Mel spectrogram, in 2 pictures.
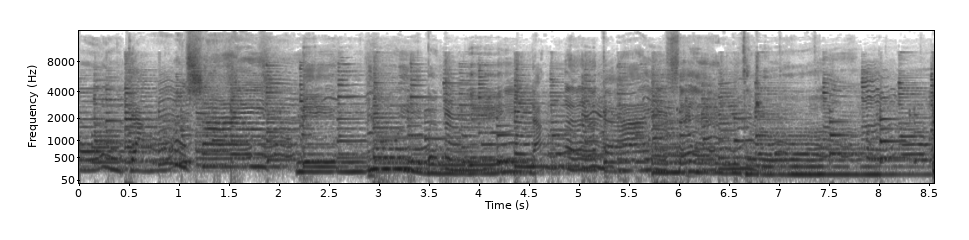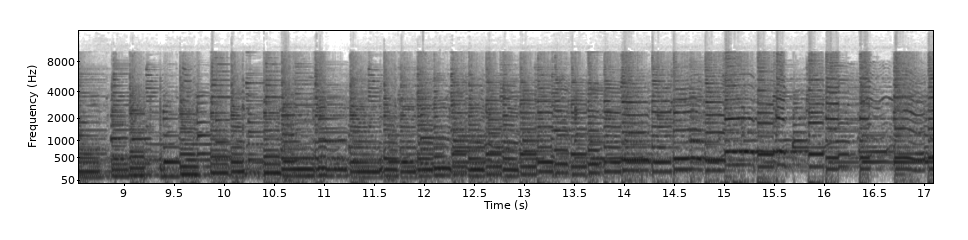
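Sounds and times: plucked guitar playing fast notes: 0.0s - 17.0s
bass line: 3.0s - 17.0s.

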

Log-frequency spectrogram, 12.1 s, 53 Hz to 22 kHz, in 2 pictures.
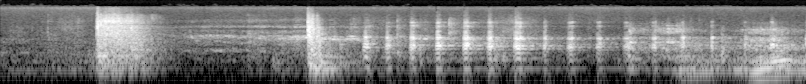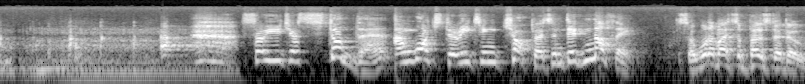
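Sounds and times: woman laughing: 2.6s - 7.8s.

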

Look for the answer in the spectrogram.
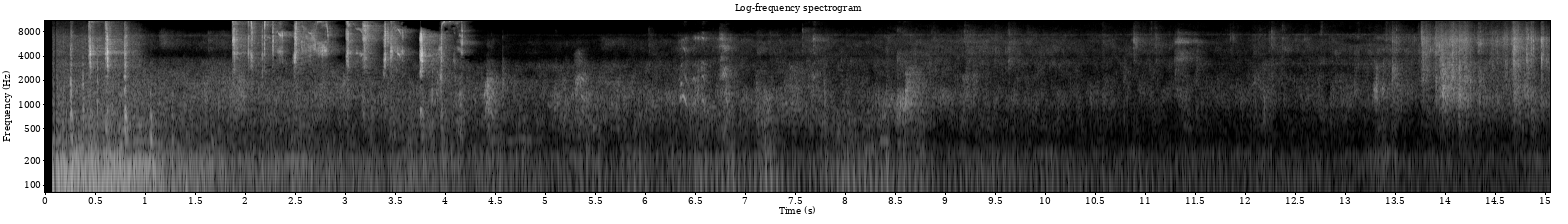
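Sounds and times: baby monkey screaming: 0.1s - 1.0s, 1.9s - 4.2s.

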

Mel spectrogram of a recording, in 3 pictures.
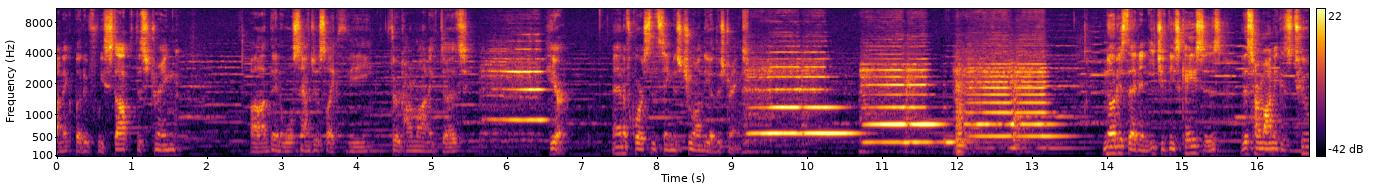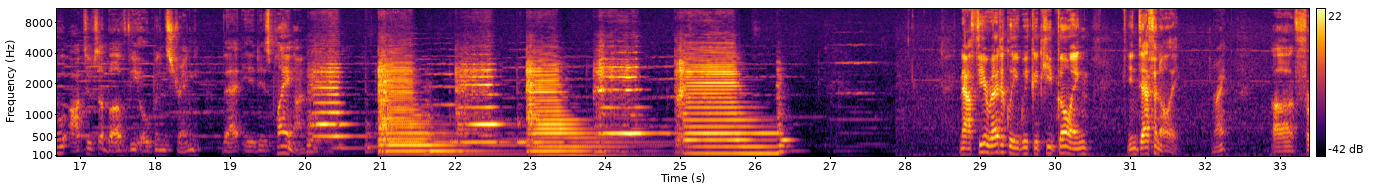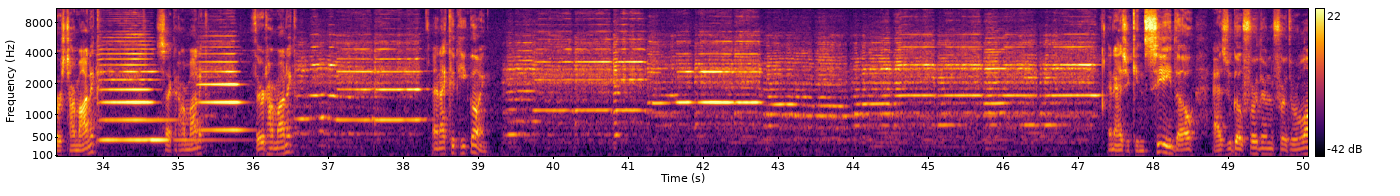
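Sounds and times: cello bowed harmonics: 0.7s - 27.8s, 32.8s - 47.4s.

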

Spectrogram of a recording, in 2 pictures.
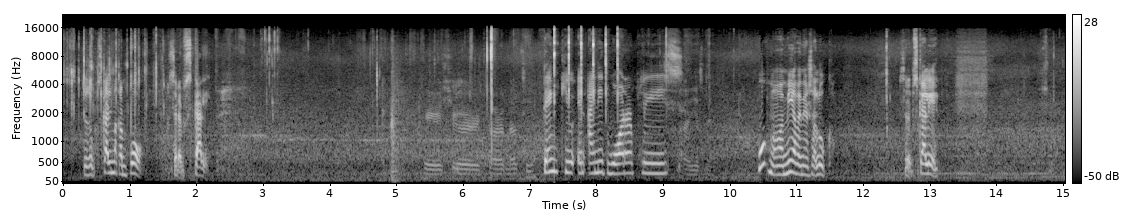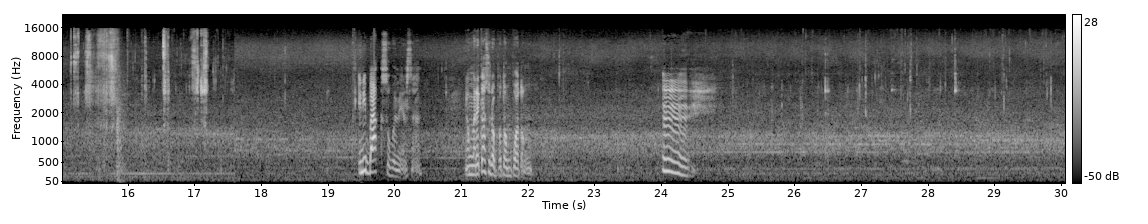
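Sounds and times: outdoor background noise: 0.0s - 30.0s
person chewing: 14.6s - 17.6s, 24.8s - 30.0s.

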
